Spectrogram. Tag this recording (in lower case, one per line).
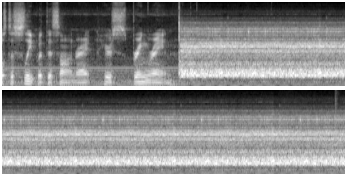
speech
